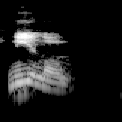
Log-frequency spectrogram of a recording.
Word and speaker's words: Mierlo: And how do you say the name of the town where you grew up? Mierlo? Mierlo? – It's good enough. Mierlo.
